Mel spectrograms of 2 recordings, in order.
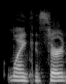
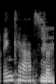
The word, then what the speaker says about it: Lancaster: Little town called Lancaster, and it's pronounced Lancaster, not Lancaster.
